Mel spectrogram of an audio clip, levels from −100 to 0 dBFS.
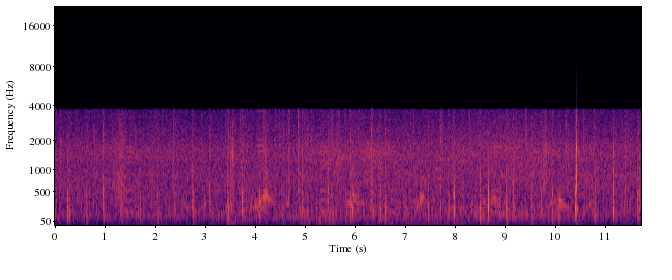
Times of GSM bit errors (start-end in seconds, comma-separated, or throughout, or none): none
